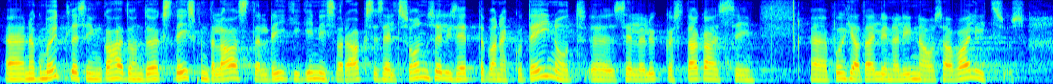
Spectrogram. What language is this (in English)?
Estonian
